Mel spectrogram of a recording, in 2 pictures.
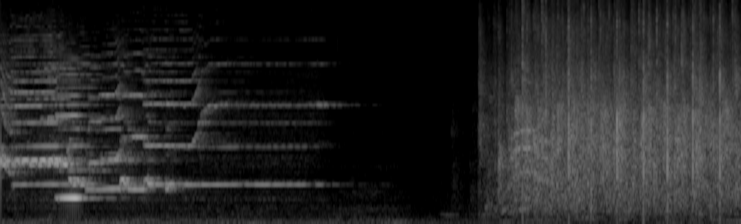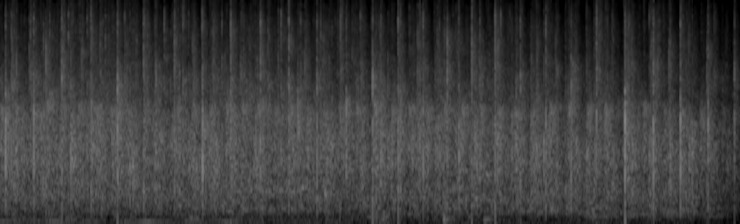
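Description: Violin and xiao flute playing the final notes of a piece, which fade out over about five seconds. After a brief silence, audience applause starts and runs on steadily.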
